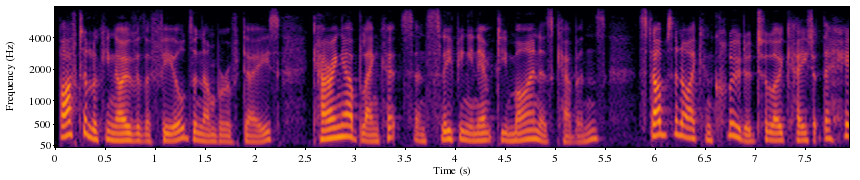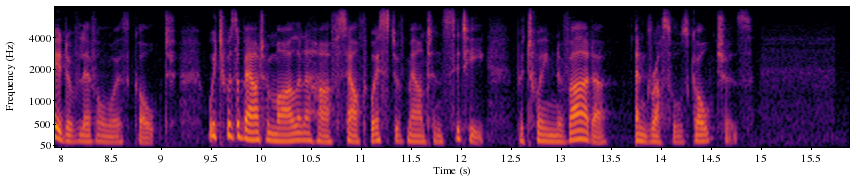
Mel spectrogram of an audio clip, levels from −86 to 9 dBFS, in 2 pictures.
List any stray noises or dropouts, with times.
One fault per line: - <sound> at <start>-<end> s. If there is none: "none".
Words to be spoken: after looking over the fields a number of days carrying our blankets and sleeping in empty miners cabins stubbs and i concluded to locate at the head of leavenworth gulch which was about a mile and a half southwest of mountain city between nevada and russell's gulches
none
